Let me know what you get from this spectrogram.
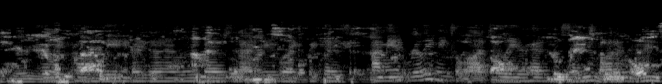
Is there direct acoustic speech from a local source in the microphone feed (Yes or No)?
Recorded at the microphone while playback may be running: Yes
